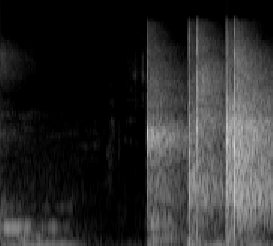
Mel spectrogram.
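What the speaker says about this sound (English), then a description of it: "Clap your hands." A young child, around five, claps hands during a classroom-style English lesson: a few sharp claps close by, an isolated one, then a couple more, after a short silence.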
